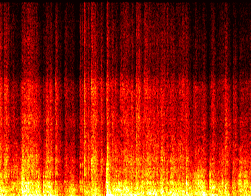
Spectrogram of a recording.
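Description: Inflated latex balloons rubbing and squeaking against each other and against hands as a modelling balloon is worked through a donut balloon, in an irregular run of squeaks and rustles with a sharper bump about two seconds in.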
